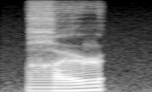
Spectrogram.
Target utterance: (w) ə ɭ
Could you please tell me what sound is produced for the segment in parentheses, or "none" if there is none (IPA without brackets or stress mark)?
ʁ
